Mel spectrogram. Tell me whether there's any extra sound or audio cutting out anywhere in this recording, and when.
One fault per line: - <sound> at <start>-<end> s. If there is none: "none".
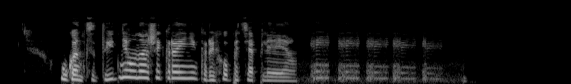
- laugh at 3.1-4.4 s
